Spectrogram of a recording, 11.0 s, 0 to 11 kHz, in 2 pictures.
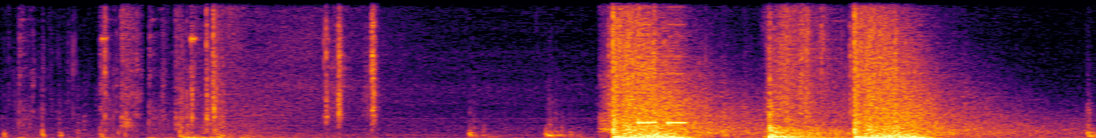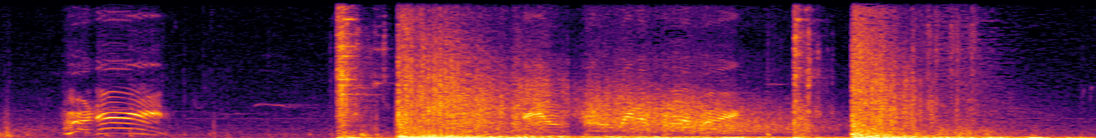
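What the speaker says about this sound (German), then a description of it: "Er hat 3 Schüsse abgegeben, ne?" Gunfire in Counter-Strike: Global Offensive, several sharp loud bursts of shots spread across the round, with quieter game sounds and clicks in between.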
